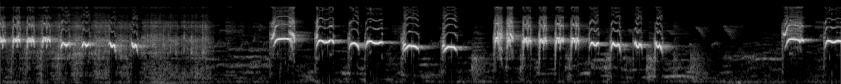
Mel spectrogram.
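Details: Greater green leafbird (cucak ijo) song used to provoke rivals and steady a contest bird's temper: bursts of quick whistled, slurred notes separated by short pauses, with a faint low sound in the background.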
